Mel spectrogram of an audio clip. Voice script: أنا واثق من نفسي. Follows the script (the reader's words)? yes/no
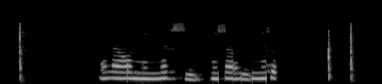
no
